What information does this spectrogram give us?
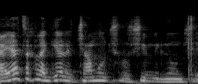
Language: Hebrew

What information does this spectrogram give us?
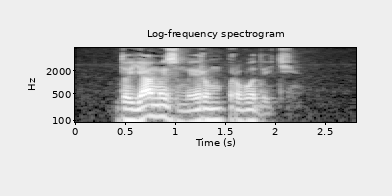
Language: Ukrainian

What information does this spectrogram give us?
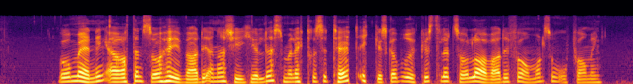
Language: Norwegian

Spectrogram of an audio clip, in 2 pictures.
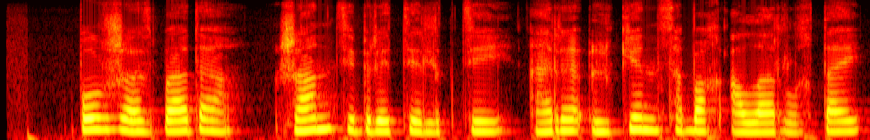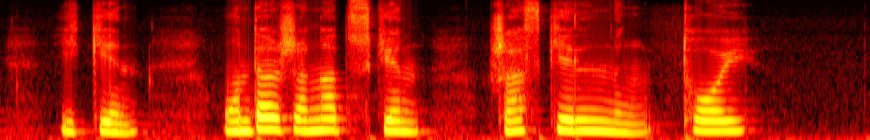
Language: Kazakh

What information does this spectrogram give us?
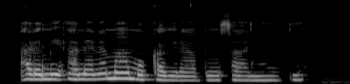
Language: Kikuyu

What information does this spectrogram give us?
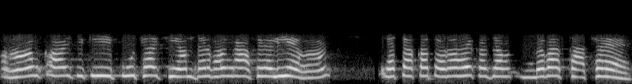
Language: Maithili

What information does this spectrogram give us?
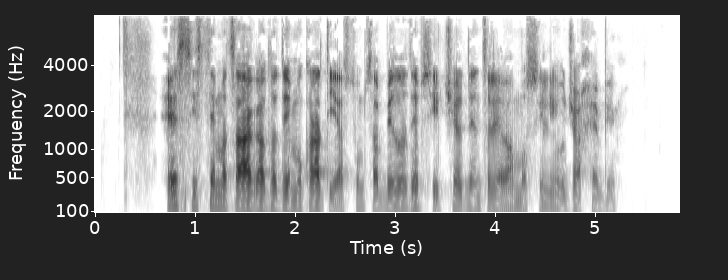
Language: Georgian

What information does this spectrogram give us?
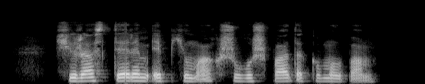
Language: Chuvash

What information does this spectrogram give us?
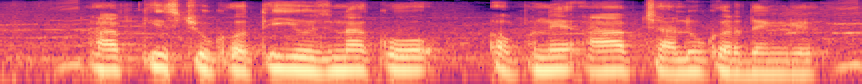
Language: Hindi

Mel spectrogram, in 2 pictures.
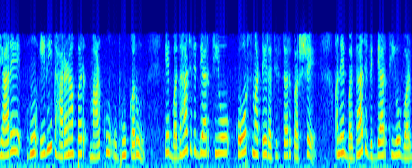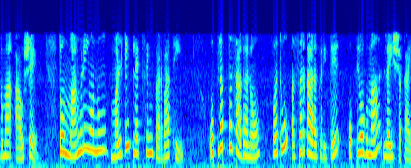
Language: Gujarati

